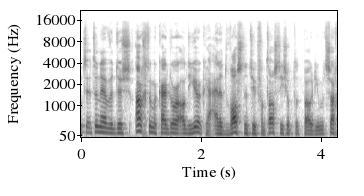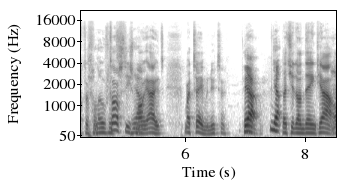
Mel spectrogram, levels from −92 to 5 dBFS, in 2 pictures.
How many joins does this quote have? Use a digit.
0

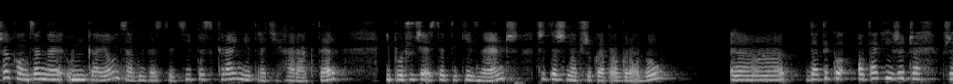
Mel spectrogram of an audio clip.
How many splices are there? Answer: 3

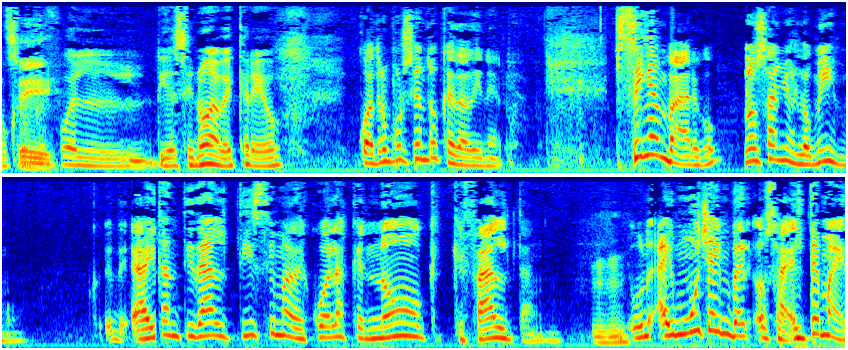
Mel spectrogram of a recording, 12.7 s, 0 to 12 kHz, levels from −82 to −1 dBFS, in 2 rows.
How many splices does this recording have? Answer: 4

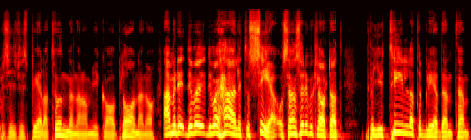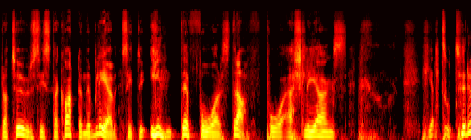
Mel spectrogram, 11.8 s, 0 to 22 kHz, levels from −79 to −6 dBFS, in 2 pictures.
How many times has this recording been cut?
4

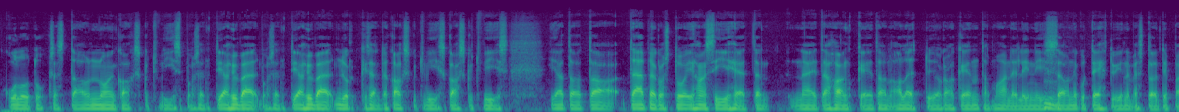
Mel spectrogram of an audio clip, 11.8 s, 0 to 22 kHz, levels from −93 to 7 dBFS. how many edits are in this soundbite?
1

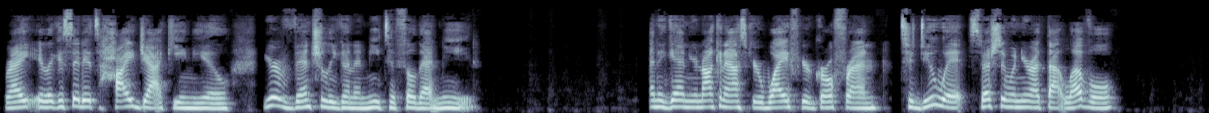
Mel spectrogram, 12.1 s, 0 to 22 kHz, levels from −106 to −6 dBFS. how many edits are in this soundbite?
1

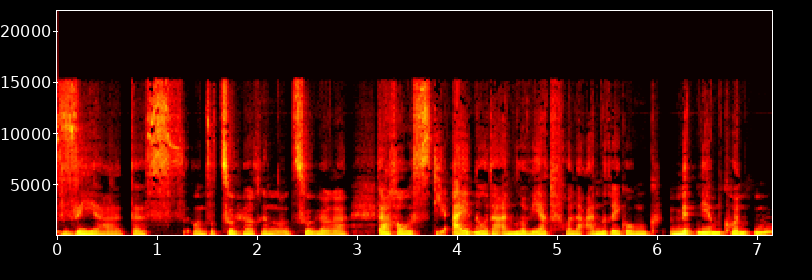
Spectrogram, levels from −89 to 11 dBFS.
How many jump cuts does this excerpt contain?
3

